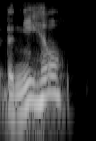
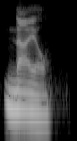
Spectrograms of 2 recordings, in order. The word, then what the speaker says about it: Nihil: And then actually connecting to the one I just mentioned before in terms of morality, she talks about the Nihil? Is that the pronunciation? – Nile. – I thought it was Nile.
